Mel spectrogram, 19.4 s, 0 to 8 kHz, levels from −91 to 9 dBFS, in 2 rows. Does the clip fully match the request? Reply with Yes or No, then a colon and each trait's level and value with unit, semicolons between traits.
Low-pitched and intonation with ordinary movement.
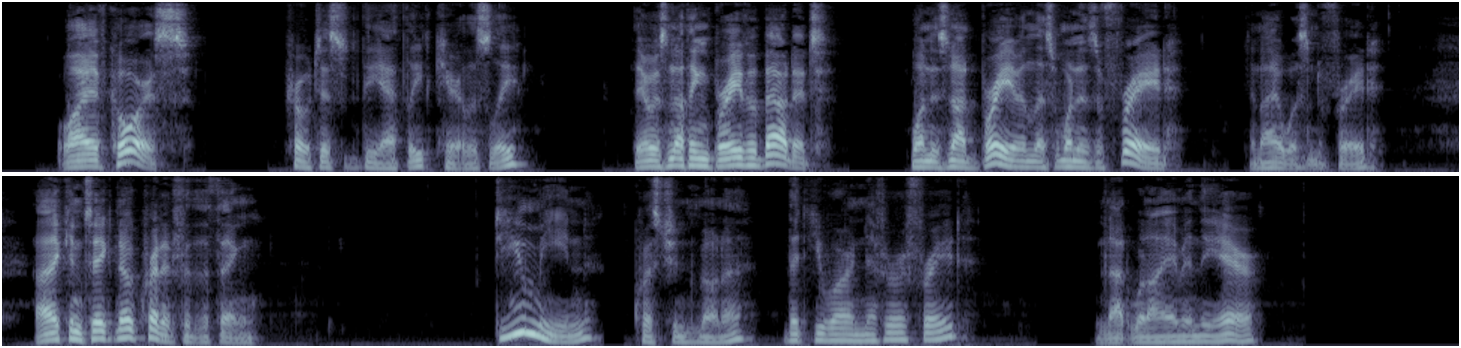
No: low, 105 Hz; wide, 5.9 semitones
